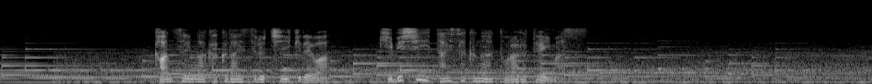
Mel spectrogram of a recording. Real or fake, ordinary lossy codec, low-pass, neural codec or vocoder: real; none; 5.4 kHz; none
